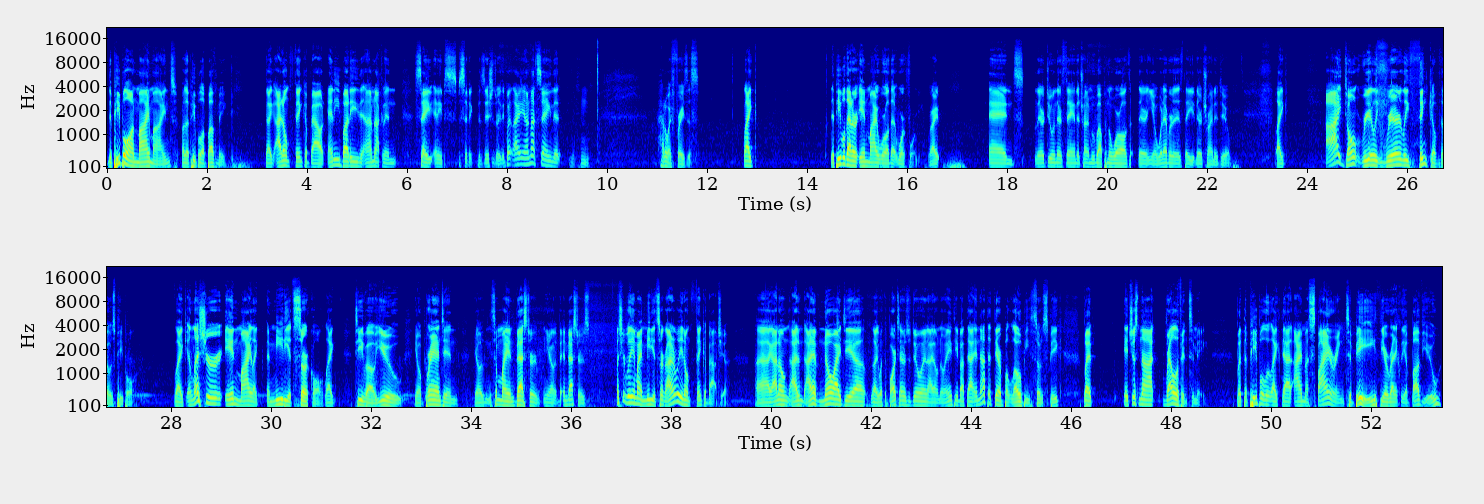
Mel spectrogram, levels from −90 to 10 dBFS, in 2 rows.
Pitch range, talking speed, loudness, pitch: 100-125 Hz, 190 wpm, -35 LUFS, 110 Hz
